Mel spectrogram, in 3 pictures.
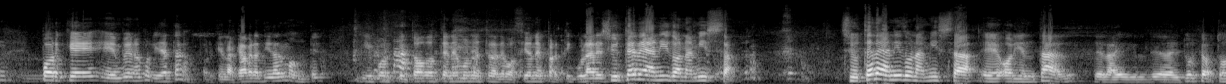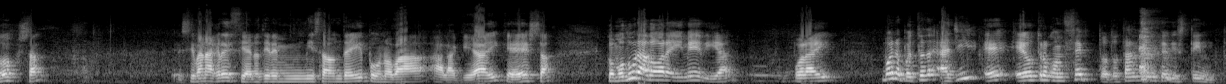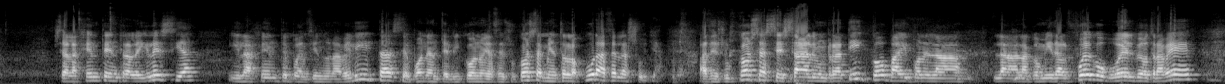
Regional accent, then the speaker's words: La Zubia, Andalusia, Spain; cuando yo era pequeño, cuando yo tenía, que hablo del año 70-75, pues en la Zubia, en mi pueblo

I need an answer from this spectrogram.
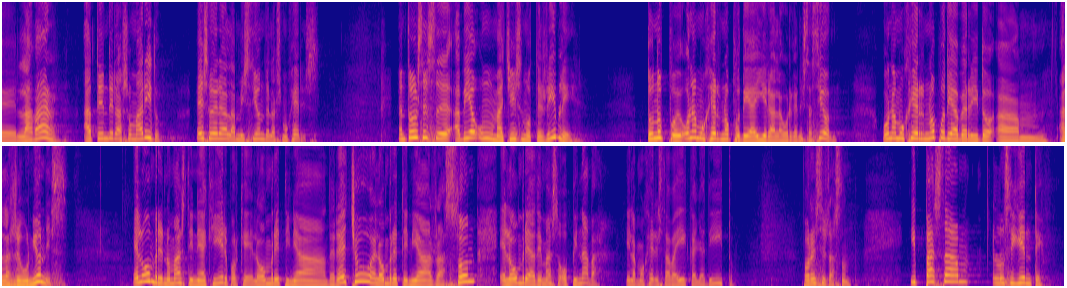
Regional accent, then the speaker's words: Bolivia; Estados Unidos está protegiendo a los que lo robaron a mi país, a los que nos mataron en mi país

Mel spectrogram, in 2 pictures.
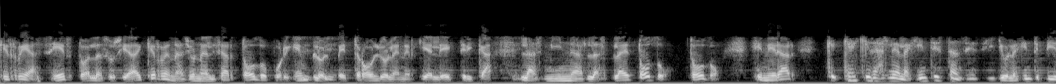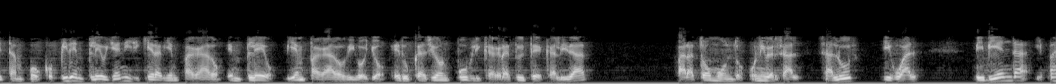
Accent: Tlalnepantla, State of Mexico, Mexico; Tlalnepantla, en el Estado de México. Yo nací en el DF, pero muy chicos, nos fuimos a la zona conurbada

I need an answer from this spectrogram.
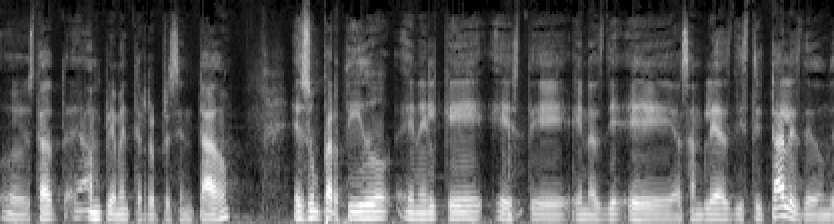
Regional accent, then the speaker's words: Guatemala; now in Mexico; En primer lugar, yo soy guatemalteco.

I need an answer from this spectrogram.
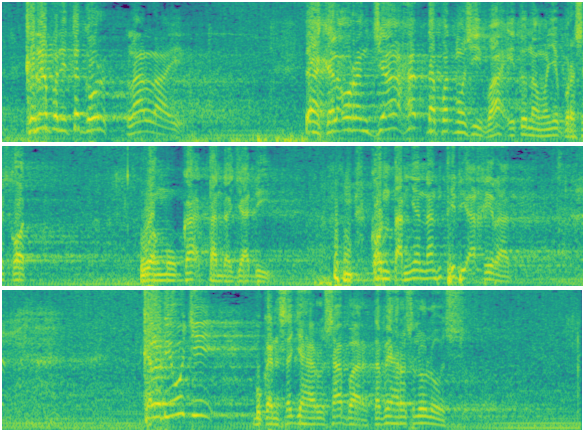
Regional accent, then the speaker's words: Jakarta, Indonesia; born there; Bahwa saya lahir di Jakarta, itu sih kebetulan.

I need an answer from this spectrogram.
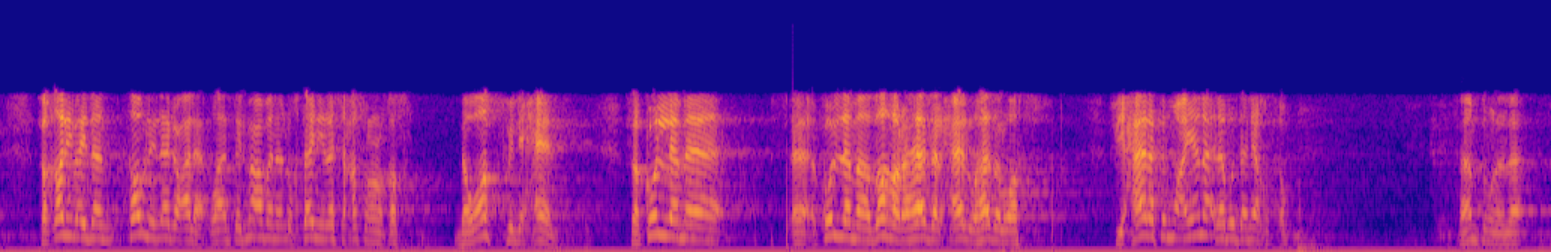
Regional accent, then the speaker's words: Upper Egypt, Egypt; أصلا عندنا في مصر برضو نفس الحكاية، في سمع وطاعة بس بيخرج. أصلا صعيدي

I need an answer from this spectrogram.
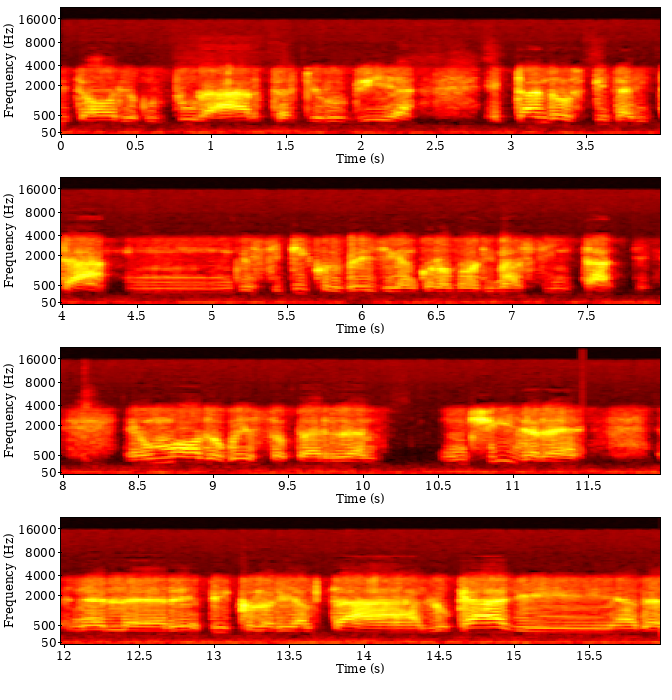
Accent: Duronia, Molise, Italy; Perché non andiamo da Roma a Durogne, Durogne che è il mio paese, con le biciclette?

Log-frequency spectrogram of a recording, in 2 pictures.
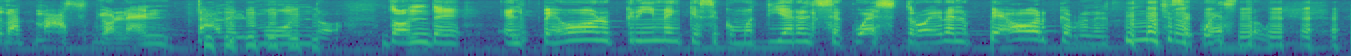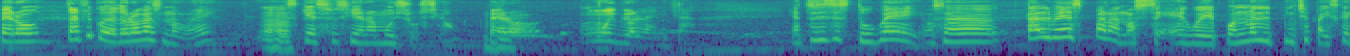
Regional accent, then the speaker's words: Mexico; para nosotros como mexicanos, güey, ves esta madre

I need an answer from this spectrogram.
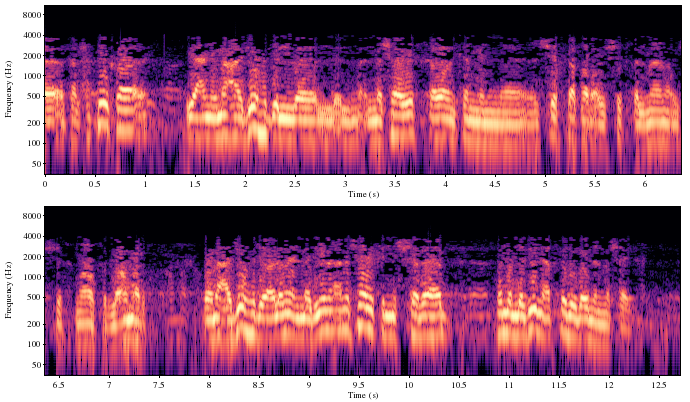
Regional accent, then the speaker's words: Egypt; يعني مثلا عندنا في مصر دخول البرلمان لا قيمة له

